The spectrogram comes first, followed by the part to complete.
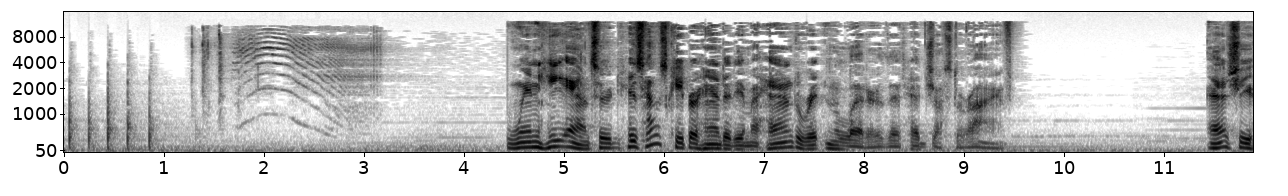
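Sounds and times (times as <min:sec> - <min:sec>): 
knocking on a wooden bedroom door: 0:00.0 - 0:01.1
speech: 0:04.5 - 0:09.6, 0:11.4 - 0:11.8.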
